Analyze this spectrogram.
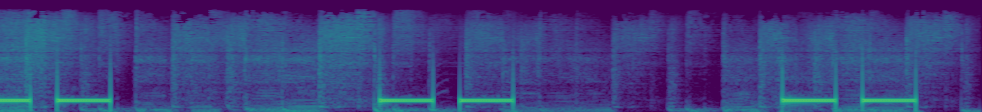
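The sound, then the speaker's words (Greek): A telephone call is dialled on a morning radio show: a steady electronic tone sounds in three pairs of short beeps, evenly spaced and loud, over a continuous background. “Άντε, παίρνουμε τώρα για ΑΕΚ.”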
